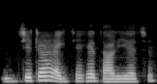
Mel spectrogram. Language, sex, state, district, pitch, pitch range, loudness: Bengali, male, West Bengal, Jhargram, 140 Hz, 130-160 Hz, -19 LUFS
